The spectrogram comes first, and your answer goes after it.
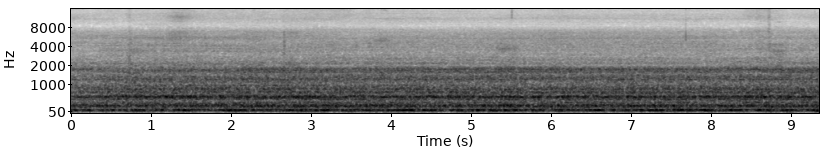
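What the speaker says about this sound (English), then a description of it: "Just got to bring them babies to the boil. Starting to bubble away nicely." Water heating toward the boil in an electric jug in a hotel room, giving a steady, continuous rushing hum with a low rumble that holds evenly throughout, with no voices.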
